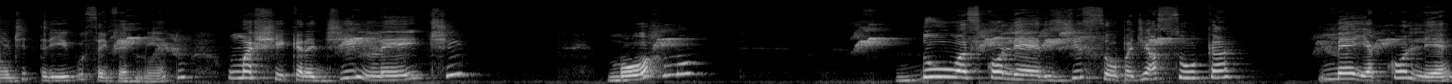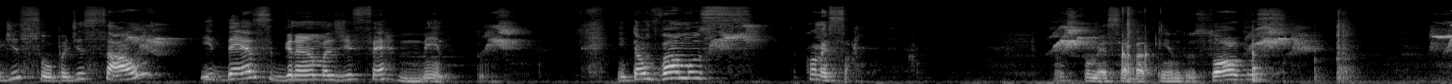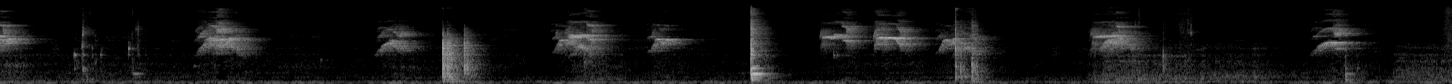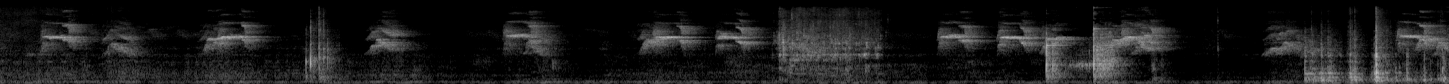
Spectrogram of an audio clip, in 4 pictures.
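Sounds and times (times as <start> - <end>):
bird chirping: 8.2 - 9.2, 37.2 - 40.7, 43.9 - 51.3, 52.6 - 56.8.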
